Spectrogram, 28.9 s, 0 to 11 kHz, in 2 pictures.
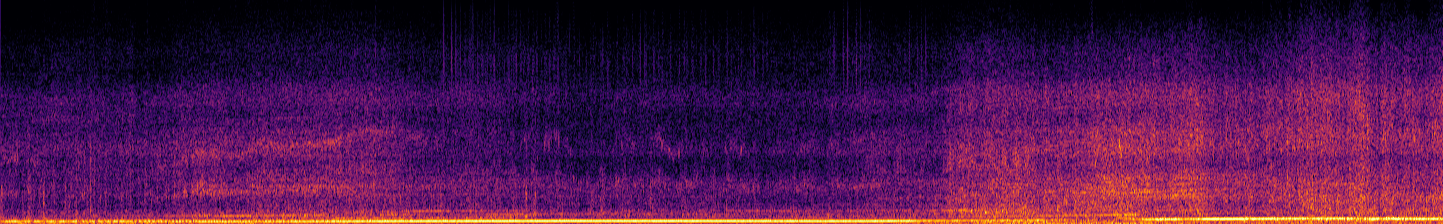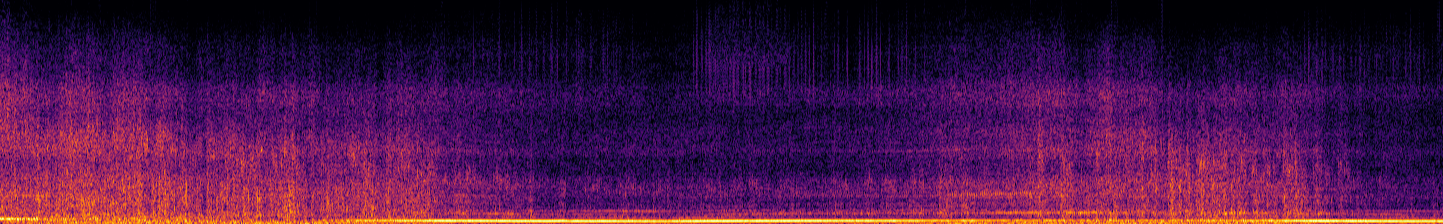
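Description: Honda CBR600RR inline-four sport bike engine running at speed on track, heard from onboard; the engine note holds steady, climbs in pitch about ten seconds in, and is then largely covered by loud wind rush on the microphone for several seconds before it comes through again.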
